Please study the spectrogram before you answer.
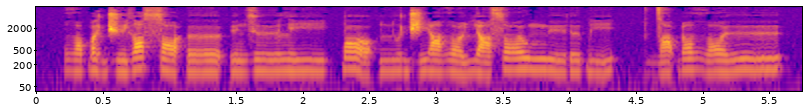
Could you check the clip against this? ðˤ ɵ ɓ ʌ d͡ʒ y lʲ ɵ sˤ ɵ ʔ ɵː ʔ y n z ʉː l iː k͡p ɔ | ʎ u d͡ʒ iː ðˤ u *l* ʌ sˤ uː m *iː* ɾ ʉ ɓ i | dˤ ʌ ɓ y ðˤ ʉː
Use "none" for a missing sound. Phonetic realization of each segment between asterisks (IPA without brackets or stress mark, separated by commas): ʎ, yː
